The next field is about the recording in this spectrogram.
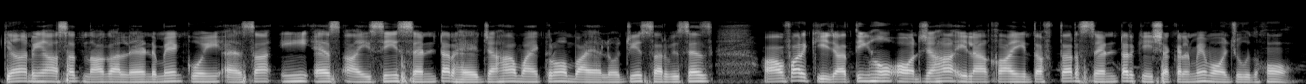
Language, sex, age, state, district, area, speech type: Urdu, male, 60+, Uttar Pradesh, Lucknow, urban, read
